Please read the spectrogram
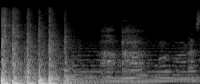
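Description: A hand knocking hard and fast on a closed door: a rapid run of loud knocks lasting under a second, heard over background music.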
